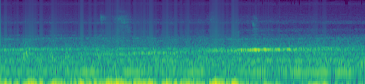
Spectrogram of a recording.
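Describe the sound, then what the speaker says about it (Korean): A subway train running, with a loud low rumble, a steady mid-pitched tonal whine and screeching rising over it, heard without noise cancelling and continuous throughout. "다음으로 지하철 소리도 한번 볼까요?"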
